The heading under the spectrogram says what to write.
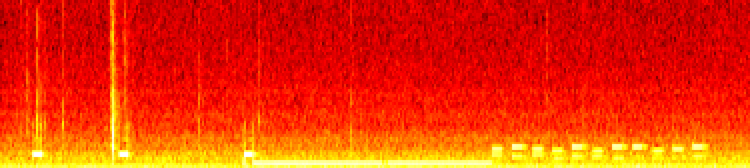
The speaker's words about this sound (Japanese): この状態でもう一度電話をかけてみます。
